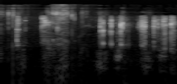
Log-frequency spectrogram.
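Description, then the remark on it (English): Loud crunching of a crisp, smoky, slightly sweet barbecue-flavored snack being bitten and chewed, with several sharp crackly bursts in quick succession and a brief pause between bites, no talking. “Crunch it.”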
